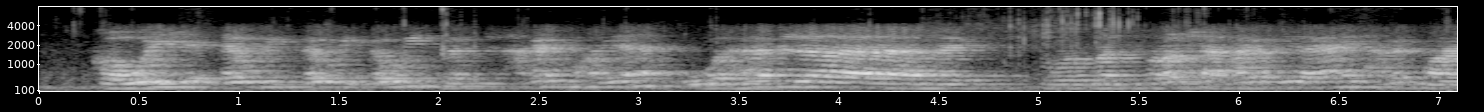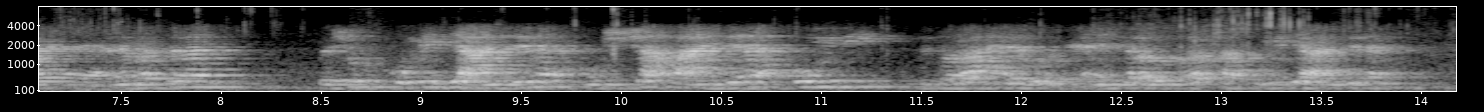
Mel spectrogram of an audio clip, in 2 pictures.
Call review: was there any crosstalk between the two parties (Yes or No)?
No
